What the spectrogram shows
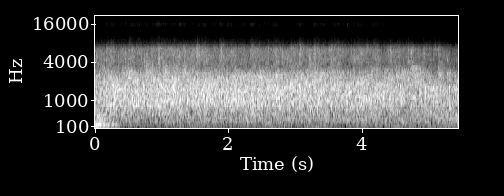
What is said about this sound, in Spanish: Denle un aplauso a Cristo Jesús, por favor, en esta noche.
